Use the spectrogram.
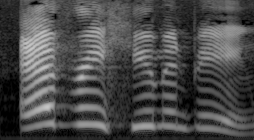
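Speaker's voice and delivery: every human being, high and loud; preacher's ringing emphasis; emphatic. Real, not acted. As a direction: drive it home to the room. Preacher stresses to congregation.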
